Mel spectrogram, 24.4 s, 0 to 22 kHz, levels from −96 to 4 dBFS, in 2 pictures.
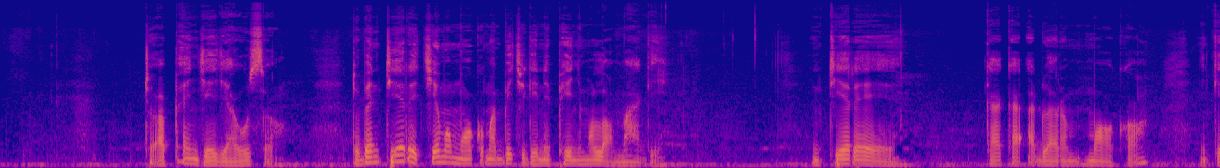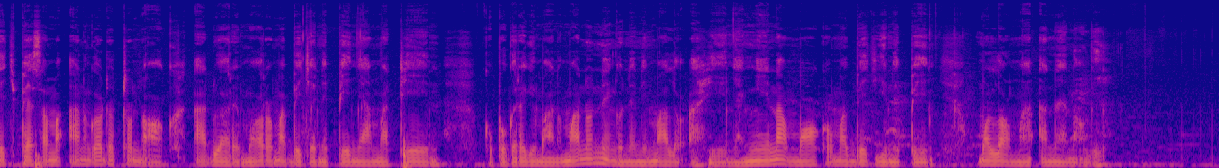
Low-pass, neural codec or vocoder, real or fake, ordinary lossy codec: none; none; real; none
